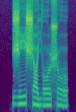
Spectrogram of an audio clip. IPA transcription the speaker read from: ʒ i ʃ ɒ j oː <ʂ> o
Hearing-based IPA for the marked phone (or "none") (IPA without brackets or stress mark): ʂ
